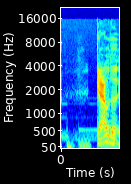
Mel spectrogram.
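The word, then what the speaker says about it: Gouda: wall glass pane what gowda is pronounced with a guttrell G ouda was that I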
